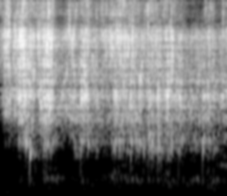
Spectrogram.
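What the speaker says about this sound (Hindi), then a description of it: "अब मैं इसमें डाल रही हूँ पानी।" Water poured from a vessel into a pan of lentils being cooked for chicken and dal cutlets, a bright splashing trickle that runs steadily for a couple of seconds without talk.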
